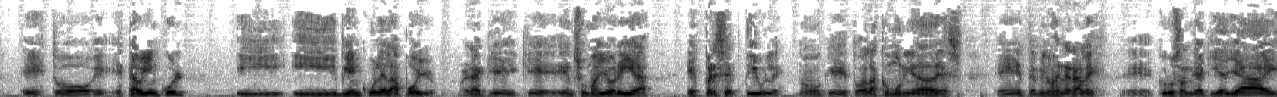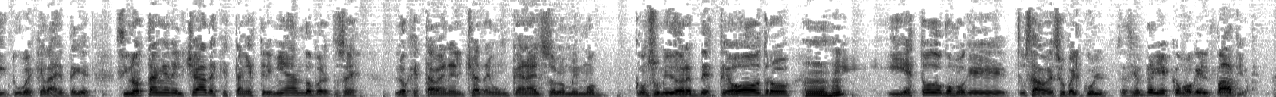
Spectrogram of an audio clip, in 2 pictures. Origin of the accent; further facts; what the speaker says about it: Puerto Rico; me encanta ver, cada vez somos más, boricuas en la plataforma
